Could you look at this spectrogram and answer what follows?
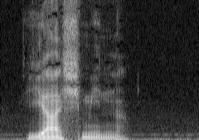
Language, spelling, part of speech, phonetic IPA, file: Polish, jaśmin, noun, [ˈjäɕmʲĩn], Pl-jaśmin.ogg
